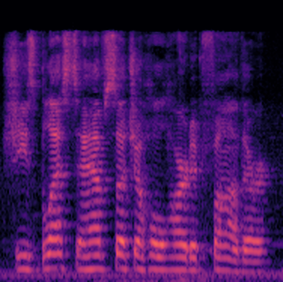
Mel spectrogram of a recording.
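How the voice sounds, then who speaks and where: Good-natured male family friend for a visual novel, a man reading, sincere, admiring, a slightly high voice. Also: steady tone, unhurried, faint music behind, close to an everyday voice.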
